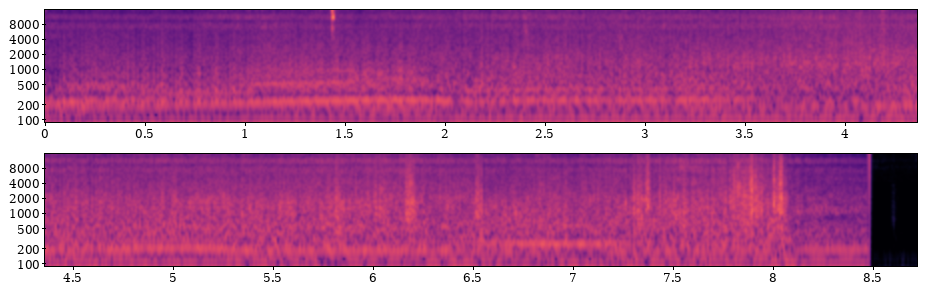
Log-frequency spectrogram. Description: This is just to show how an exhaust leak will sound like….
